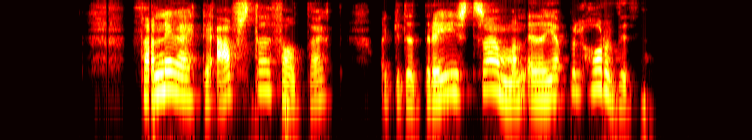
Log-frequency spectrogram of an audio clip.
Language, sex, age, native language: Icelandic, female, 30-39, Icelandic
